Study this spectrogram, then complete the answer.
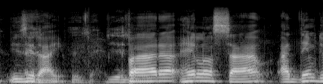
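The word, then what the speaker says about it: Dies Irae: Recentemente foram convidados pelo selo Diz Irae, né? A pronúncia é em latim, se eu não me engano. Diz Irae.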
